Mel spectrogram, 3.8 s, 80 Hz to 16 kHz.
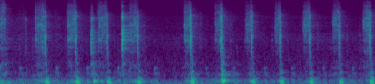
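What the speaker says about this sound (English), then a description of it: "Now just get the battery clamp tightened down." A wrench tightening the battery clamp on a Bobcat S330 skid steer loader makes a steady series of close, rhythmic ratcheting scrapes, about three per second.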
